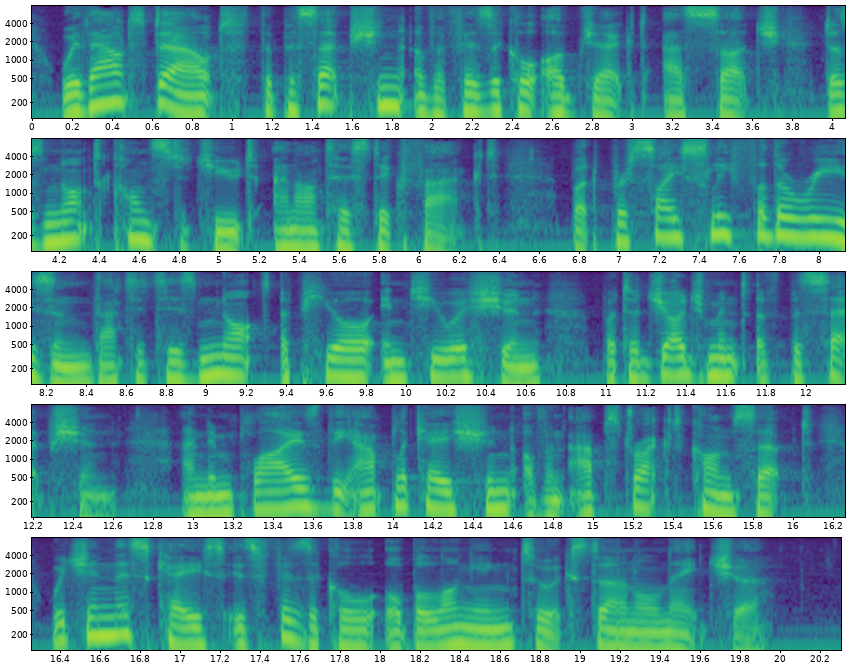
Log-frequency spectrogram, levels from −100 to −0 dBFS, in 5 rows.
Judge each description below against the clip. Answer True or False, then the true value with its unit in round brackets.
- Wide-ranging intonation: False (4.0 semitones)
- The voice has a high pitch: False (130 Hz)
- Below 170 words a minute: True (155 wpm)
